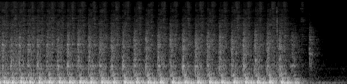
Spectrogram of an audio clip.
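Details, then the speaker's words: 1980 Honda CB400N after spraying lithium grease into the tachometer gears: engine idles with a steady even thump, and the earlier tachometer whine/squeal is gone. "well there you go you're pretty much well it completely fixed it i can't hear anything now"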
